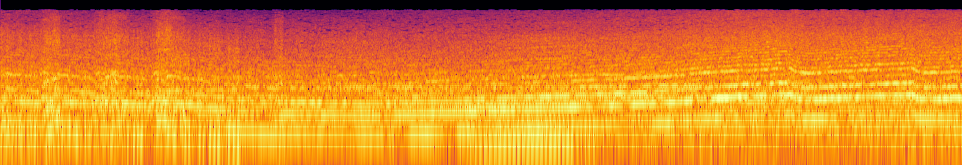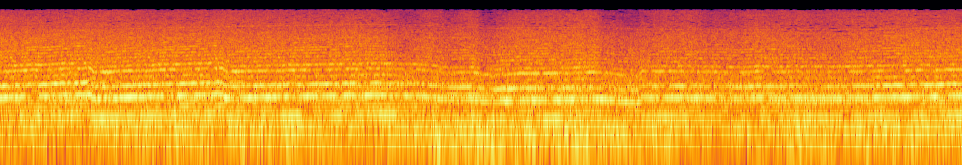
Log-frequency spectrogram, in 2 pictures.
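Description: A racing car engine whines loudly, dropping in pitch and then rising again as it speeds up through the gears.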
